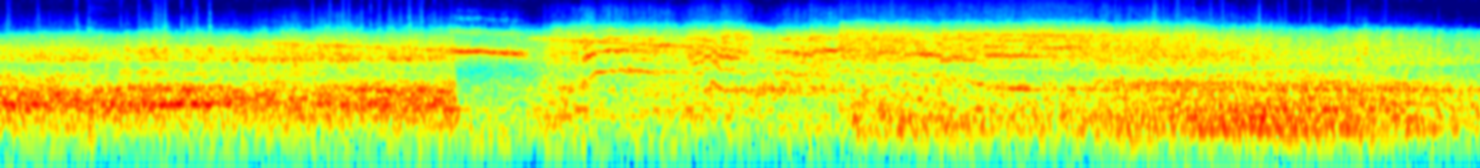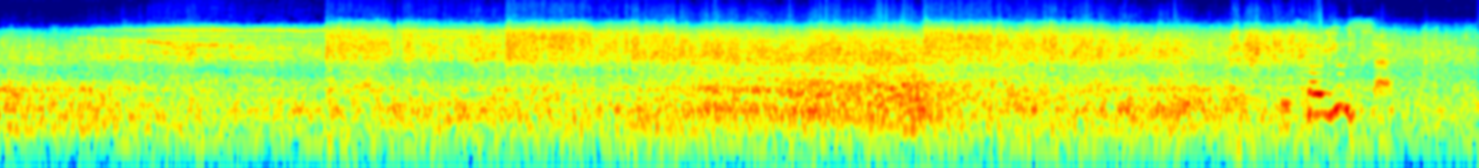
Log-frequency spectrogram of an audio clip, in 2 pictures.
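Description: Dense, continuous film battle effects: jet aircraft noise and rumbling explosions, with high gliding tones about three to five seconds in and again near ten seconds.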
